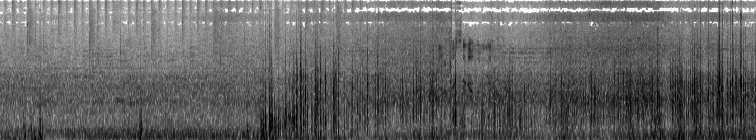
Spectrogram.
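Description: Moving car's road noise with wind buffeting the microphone in irregular gusts through a partly open side window.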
